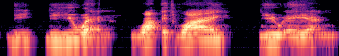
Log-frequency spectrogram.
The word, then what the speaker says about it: yuan: the U.N what if y-u-a-n you on Yuan I think is how you pronounce it if they do that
